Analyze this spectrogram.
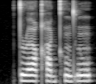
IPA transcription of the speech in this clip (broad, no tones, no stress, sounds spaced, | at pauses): t ɹ ɜ qʰ e ɡ kʰ ũ d r ũ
